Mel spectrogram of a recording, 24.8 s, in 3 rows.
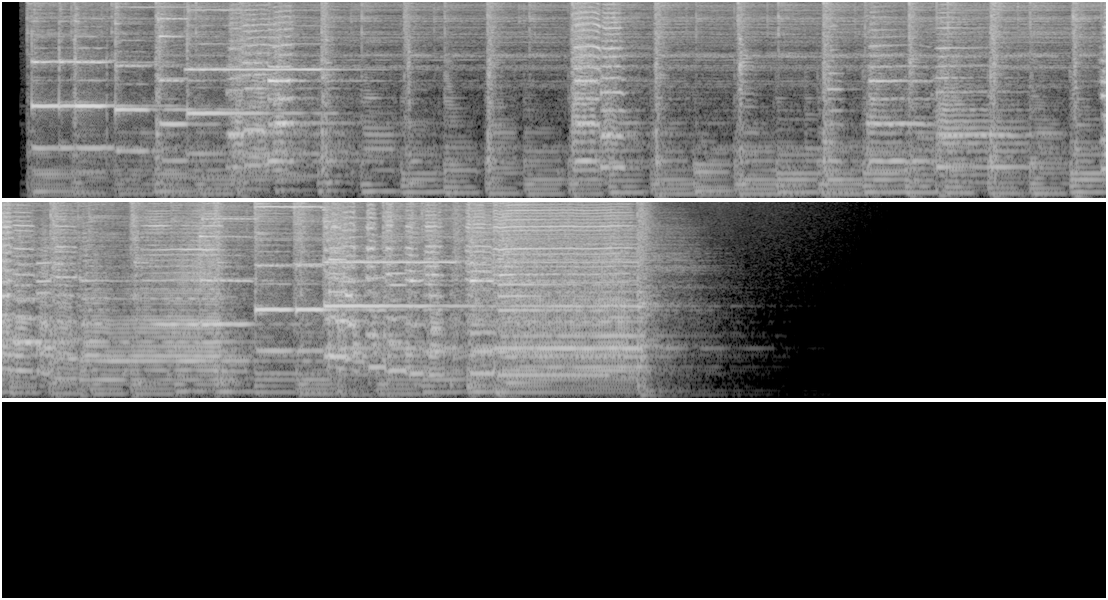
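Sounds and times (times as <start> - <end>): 
happy jingle: 0.2 - 13.6.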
